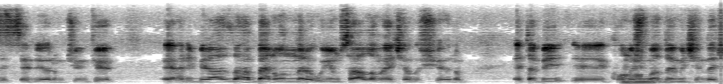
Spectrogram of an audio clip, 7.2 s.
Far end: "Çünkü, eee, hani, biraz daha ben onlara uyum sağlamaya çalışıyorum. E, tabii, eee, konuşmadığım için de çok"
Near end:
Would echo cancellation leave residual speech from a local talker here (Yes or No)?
Yes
